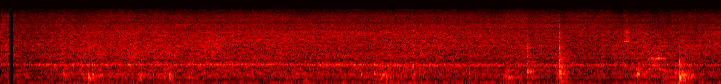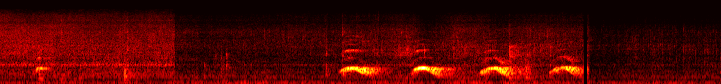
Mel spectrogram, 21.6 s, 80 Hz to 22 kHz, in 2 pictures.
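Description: Sliced onion and whole spices frying in oil in an aluminium pot: a steady sizzle with a few scrapes of a spatula, cutting off suddenly about 13 seconds in. Chicken pieces are then stirred in the pot with a steel spoon, with four loud squeaks about a second apart near the end.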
